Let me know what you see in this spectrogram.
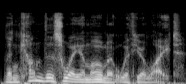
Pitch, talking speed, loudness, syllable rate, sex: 115 Hz, 290 wpm, -15 LUFS, 5.7 syllables/s, male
